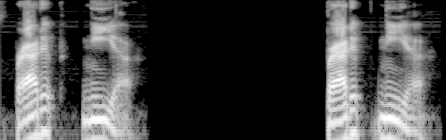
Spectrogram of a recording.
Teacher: Madding maddening to pronounce uh the next one has four syllables the stress again is on the knee part which is the third syllable · The next one has four syllables. The stress, again, is on the knee part, which is the third syllable. So we have two syllables we have to say pretty fast and run them together and put the stress on knee.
